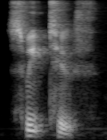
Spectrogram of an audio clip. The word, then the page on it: sweet tooth: noun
